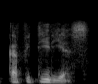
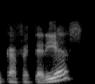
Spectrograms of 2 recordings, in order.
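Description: First: Cafeterias said the English way, ca-fe-TI-rias; English pronunciation. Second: Said in the usual way. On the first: Shown as a demonstration. Teacher models cafeterias for the students, English pronunciation. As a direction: say cafeterias in English, not Spanish. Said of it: "pues pronuncia cafeterias". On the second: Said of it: "se escribe igual que español en cafeterías".

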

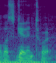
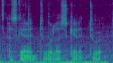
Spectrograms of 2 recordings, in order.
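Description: First: Said in the usual way. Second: Soft, voiceless whisper. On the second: Real, not acted. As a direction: whisper it to yourself, repeating it. Repeats the phrase in a whisper.

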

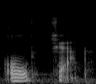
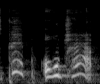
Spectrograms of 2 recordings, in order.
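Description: First: Said in the usual way. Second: High-pitched alarmed appeal; Joe freaking out. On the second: Acted. Teacher voices Joe alarmed at Pip, high and anxious. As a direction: voice leaps up in mock alarm. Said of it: "he starts freaking out".

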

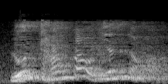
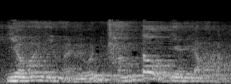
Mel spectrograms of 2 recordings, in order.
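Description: First: 伦常道颠倒了 repeated higher, every word pressed; emphatic repeat. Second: Said in the usual way. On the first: Shown as a demonstration. (重复强调“伦常道颠倒了”，声调更高)

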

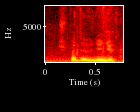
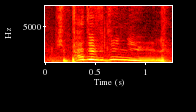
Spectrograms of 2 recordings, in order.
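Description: First: Said in the usual way. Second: Much higher, squeaky self-mocking protest; high mock denial. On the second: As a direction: squeak it out like a wounded ego. Repeats line in put-on voice. (voix aiguë et moqueuse)

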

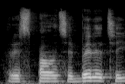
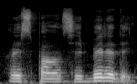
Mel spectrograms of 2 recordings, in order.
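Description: First: "responsibility" with a clear T, ending in -bi-li-TEE; true T. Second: "responsibility" American style, ending in -bi-li-DEE; flap T. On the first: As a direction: say "responsibility" without the flap, a real T. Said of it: "كما قلت يمكنكم القول". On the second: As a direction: slowly say "responsibility" with T turned into D. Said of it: "فقمت بنطق تي على شكل دي". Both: Shown as a demonstration.

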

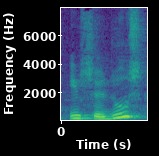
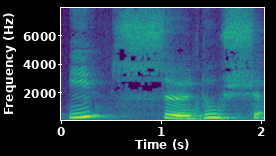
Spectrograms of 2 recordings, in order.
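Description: First: Said in the usual way. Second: "Il se douche" very slow, word by word; slow dictation. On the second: Shown as a demonstration. Teacher fills in the rhyme with pupils, very slow dictation of "Il se douche". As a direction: stretch each word of "Il se douche" for writing.

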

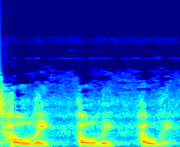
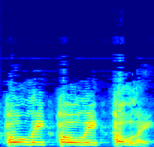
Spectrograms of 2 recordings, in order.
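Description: First: Hushed, reverent holy; solemn awe. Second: Seraph's cry. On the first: Shown as a demonstration. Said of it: "It says". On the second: Acted. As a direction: call out holy, holy, holy like the seraphim. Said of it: "and one cried unto the other".

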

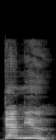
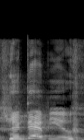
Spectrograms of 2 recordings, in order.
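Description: First: High, loud slapstick curse; Stooges shout. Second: Laughing mock curse, louder; Stooges-style shout. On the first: Retold or imitated. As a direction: yell it like a cartoon villain. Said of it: "You said dab you". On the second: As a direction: shout it like a slapstick villain. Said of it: "I said damn you".

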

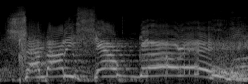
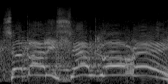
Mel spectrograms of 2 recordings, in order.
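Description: First: Slow, drawn-out shouted call for glory; preacher's call. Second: High call for the church to shout glory; preacher's call. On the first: Pastor's final call to the church, slow drawn-out shout. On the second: Pastor calling the congregation to shout, high rising call. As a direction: lift the word glory up high. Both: Acted.

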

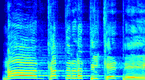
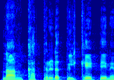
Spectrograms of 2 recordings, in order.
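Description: First: High, loud and slow; drawn-out pulpit shout; full-force proclamation. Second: Low, soft repeat of the verse; hushed, lowered preaching voice; quiet restatement. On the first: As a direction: cry the verse out to the crowd. Preacher proclaims the verse, then repeats quietly. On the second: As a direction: drop right down and say it simply. Same verse repeated after the shout. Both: Real, not acted.

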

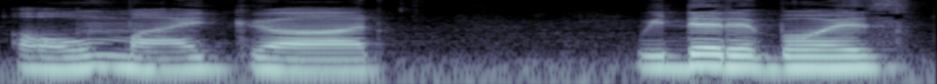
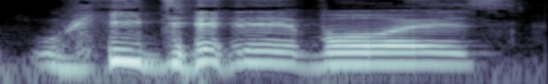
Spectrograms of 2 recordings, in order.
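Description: First: Thrilled cheer; excited. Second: Laughing, louder cheer; real victory yell; excited shout. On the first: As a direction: celebrate the big pull. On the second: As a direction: yell it out in triumph. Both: Real, not acted. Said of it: "I'm literally breathless".

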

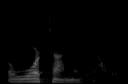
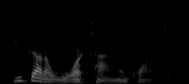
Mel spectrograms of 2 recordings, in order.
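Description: First: Soft whisper, almost breathless; whispered repeat. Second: Said in the usual way. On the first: Acted. Preacher whispering the phrase back to the congregation. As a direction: let the phrase sink in with a whisper.

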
